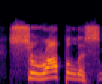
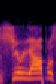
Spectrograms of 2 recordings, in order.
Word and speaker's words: Seropolis: I had to learn how to say Seropolis last week when I had Nick Seropolis. I always called him Nick the Greek. I didn't know how to pronounce it. I called it Syriopolis.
